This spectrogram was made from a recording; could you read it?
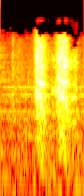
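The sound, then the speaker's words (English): A dog barks three times in quick succession, short sharp yelps spaced evenly apart, moderately loud over a low background hiss. “what is he barking at?”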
